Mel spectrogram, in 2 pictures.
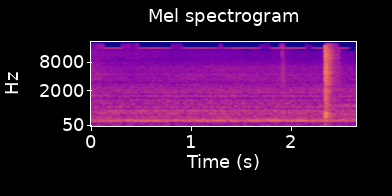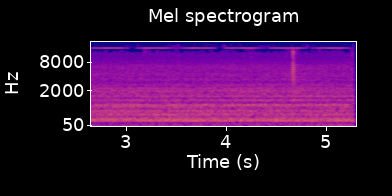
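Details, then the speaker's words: Quietest HeatStar propane forced-air heater lighting: an even fan hum with one sharp igniter click, then a smooth, steady burn; lit and running normally. "Okay, that one's running."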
